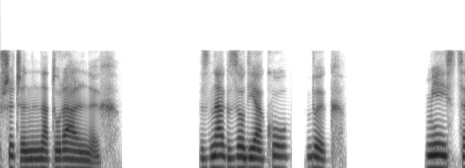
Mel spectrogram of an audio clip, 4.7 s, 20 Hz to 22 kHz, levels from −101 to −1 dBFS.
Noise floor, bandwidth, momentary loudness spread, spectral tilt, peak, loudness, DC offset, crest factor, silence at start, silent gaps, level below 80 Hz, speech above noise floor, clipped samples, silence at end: under -90 dBFS; 7.6 kHz; 13 LU; -6 dB/octave; -4 dBFS; -23 LUFS; 2%; 18 dB; 0 s; 1.21-1.99 s, 2.91-3.04 s, 3.46-4.25 s; -54 dBFS; over 68 dB; under 0.1%; 0 s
